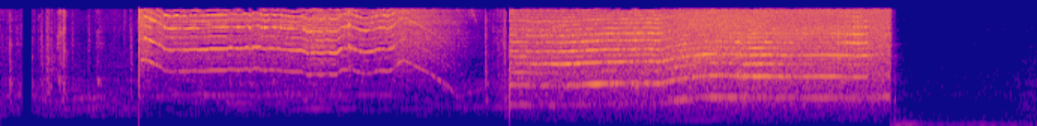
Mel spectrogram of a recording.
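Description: A router whines loudly as it cuts wood.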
